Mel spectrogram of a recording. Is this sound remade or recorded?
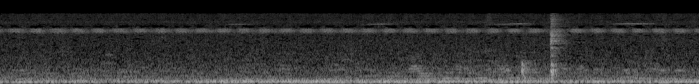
recorded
